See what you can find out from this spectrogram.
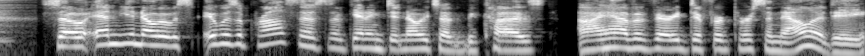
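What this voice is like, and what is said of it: Usual voice. Nothing is said of it.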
